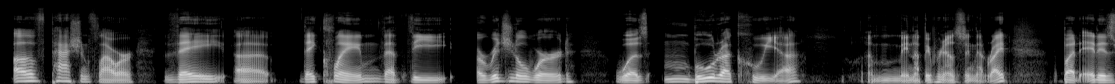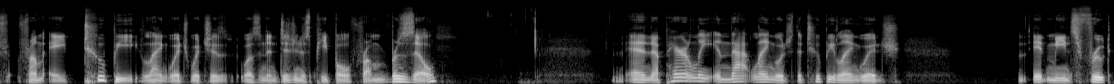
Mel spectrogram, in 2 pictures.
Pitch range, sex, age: 100-140 Hz, male, 20-39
